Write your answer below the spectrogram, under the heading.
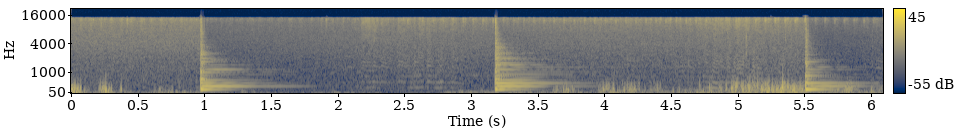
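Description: Shamanic frame drum struck slowly with a beater: three single beats about two seconds apart, each leaving a ringing, humming tone that fades quickly.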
